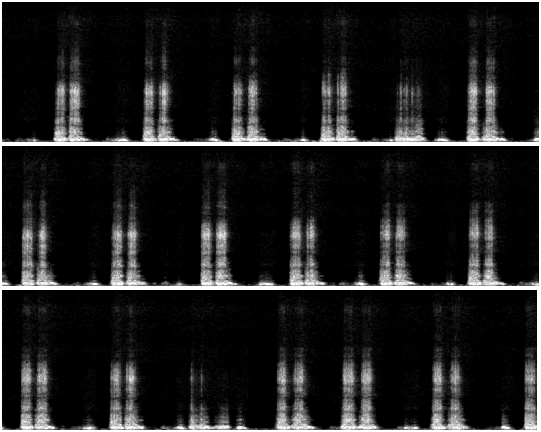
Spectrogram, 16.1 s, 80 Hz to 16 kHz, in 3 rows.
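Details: Patient sitting, heart sounds at the aortic area with a dilated aortic root: about 67 beats a minute, unevenly spaced by premature atrial and ventricular contractions; irregular rhythm with PACs and PVCs.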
